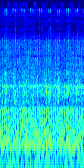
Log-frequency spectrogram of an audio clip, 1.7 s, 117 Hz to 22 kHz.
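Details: 2007 BMW E65 745d 4.4 V8 common-rail diesel, EDC16C31 ECU, with EGR faults (EGR valves unplugged, no change): steady idle with dense rattly knock; injectors suspected, cause unclear.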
